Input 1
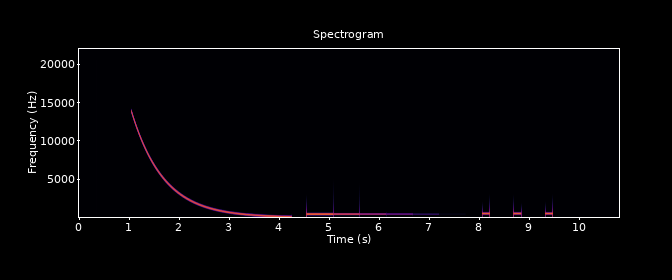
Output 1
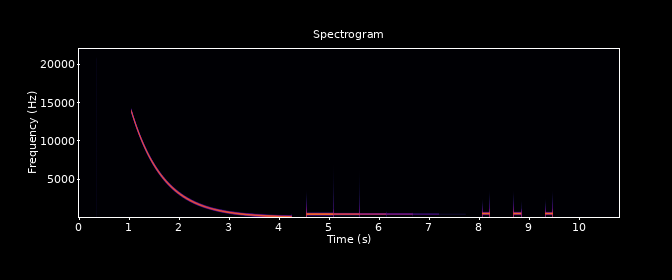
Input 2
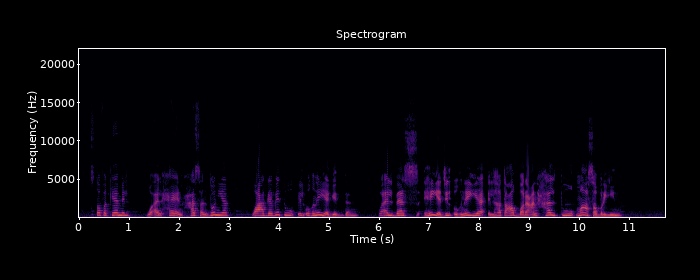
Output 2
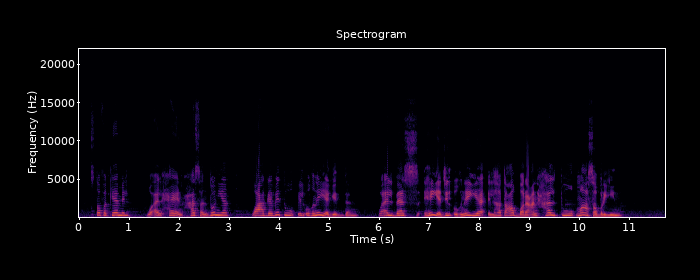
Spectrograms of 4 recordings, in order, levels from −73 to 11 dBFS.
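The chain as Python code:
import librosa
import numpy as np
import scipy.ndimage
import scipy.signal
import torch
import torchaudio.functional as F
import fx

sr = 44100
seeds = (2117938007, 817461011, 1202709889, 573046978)

y = fx.dynamic_eq(x, sr, hz=1200.0, q=2.5, threshold_db=-42.0, ratio=4.0, max_db=-4)
y = F.gain(torch.from_numpy(y), 2.5).numpy()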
